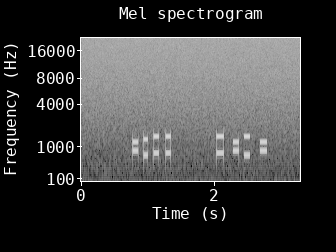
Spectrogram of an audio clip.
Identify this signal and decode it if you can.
DTMF, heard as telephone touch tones, dialled by hand, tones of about 80 ms. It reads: 7266 6737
